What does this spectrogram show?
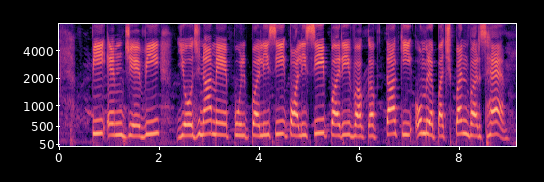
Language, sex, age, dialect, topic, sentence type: Hindi, female, 18-24, Hindustani Malvi Khadi Boli, banking, statement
